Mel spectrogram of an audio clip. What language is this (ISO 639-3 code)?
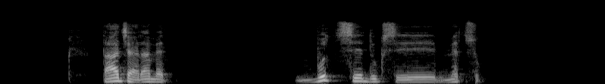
bft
